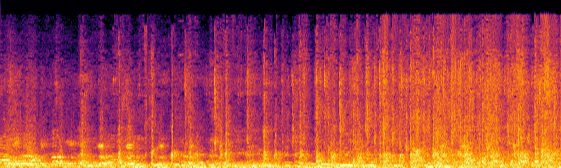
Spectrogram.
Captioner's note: applause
